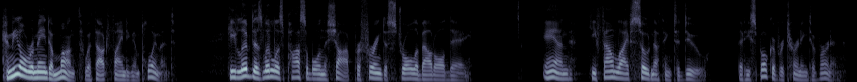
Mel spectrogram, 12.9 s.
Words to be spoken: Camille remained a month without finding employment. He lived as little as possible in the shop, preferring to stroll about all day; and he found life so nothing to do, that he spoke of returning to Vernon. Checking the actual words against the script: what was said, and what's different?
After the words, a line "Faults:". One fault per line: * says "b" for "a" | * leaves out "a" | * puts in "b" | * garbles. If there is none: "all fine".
Camille remained a month without finding employment. He lived as little as possible in the shop, preferring to stroll about all day; and he found life so nothing to do, that he spoke of returning to Vernon.
Faults:
all fine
